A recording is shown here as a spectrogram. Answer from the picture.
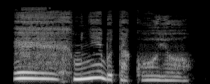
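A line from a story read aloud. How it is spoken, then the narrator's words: Sighed. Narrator (Russian): вздохнула Василиса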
